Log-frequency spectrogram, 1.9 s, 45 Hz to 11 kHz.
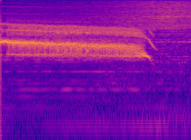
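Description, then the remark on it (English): A woman lets out a single loud, piercing scream on a covert recording made in Dr. Hodel's basement, held steady at a high pitch for about a second and a half before it breaks and drops off, with no talking. “There was digging, a scream, and then a louder scream 2 minutes later.”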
